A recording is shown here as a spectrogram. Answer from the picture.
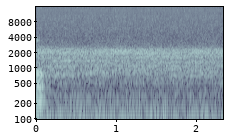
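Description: Steady hum and hiss with no distinct events.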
